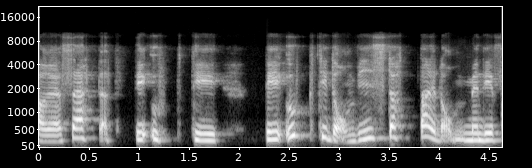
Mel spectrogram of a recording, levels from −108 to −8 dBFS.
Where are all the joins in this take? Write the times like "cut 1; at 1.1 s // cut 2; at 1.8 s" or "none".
none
